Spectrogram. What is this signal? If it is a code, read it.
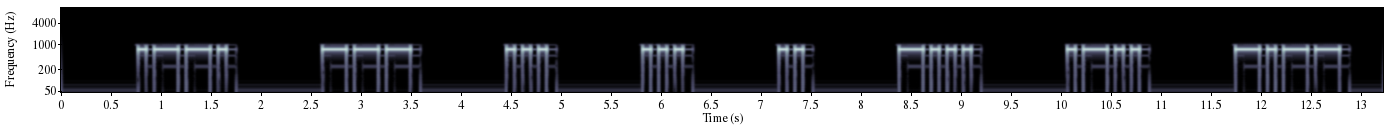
Morse code, heard as a keyed tone, about 15 wpm, spaced as for 7 wpm, 750 Hz. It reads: POSSIBLY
